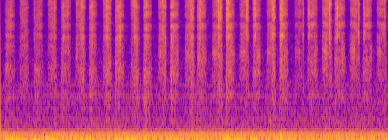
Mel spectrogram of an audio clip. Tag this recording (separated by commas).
Tools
